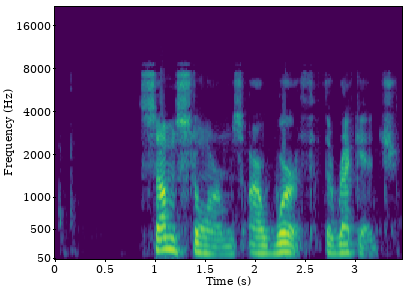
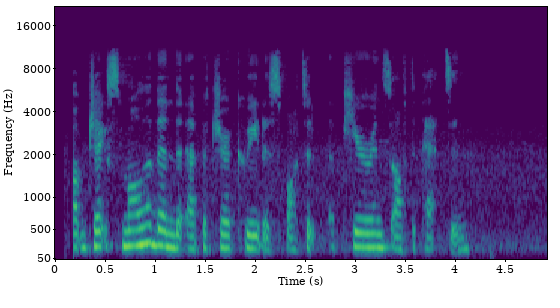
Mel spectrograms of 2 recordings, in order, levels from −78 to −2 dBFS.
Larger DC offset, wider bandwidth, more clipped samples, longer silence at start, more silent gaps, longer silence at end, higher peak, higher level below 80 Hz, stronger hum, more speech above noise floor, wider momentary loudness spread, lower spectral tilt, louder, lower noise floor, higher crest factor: neither; second, 9.2 kHz vs 11.5 kHz; neither; first, 0.85 s vs 0.15 s; neither; second, 0.1 s vs 0.8 s; first, 0 dBFS vs -10 dBFS; first, -58 dBFS vs -74 dBFS; neither; first, 61 dB vs 29 dB; about the same, 13 LU vs 14 LU; about the same, -5.5 dB/octave vs -4.5 dB/octave; first, -18 LUFS vs -27 LUFS; first, -79 dBFS vs -55 dBFS; about the same, 20 dB vs 16 dB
